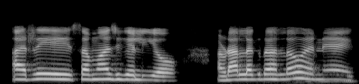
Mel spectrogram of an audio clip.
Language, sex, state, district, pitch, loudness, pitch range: Magahi, female, Bihar, Lakhisarai, 230 Hz, -18 LUFS, 215-240 Hz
